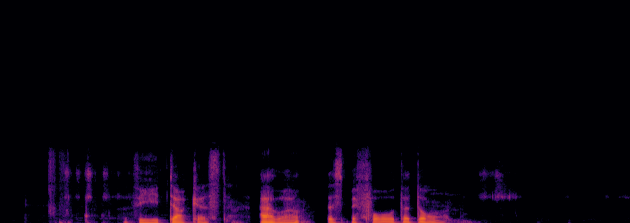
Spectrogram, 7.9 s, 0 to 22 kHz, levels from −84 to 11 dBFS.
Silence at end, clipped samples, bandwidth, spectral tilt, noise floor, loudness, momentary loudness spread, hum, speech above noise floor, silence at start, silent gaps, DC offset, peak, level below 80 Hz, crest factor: 2.25 s; under 0.1%; 7.4 kHz; -6.5 dB/octave; -81 dBFS; -27 LUFS; 23 LU; none; 55 dB; 0.6 s; none; under 0.1%; -4 dBFS; -60 dBFS; 26 dB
